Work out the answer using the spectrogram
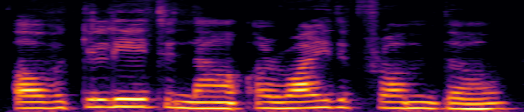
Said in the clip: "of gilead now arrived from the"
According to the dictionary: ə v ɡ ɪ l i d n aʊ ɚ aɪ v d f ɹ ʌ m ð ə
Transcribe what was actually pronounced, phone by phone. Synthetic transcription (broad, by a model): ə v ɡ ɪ l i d n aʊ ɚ aɪ d f ɹ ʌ m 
